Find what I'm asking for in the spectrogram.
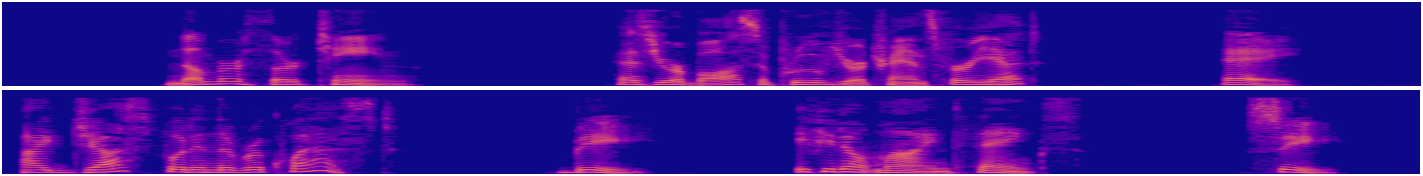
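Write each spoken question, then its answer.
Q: Has your boss approved your transfer yet?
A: A: I just put in the request.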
